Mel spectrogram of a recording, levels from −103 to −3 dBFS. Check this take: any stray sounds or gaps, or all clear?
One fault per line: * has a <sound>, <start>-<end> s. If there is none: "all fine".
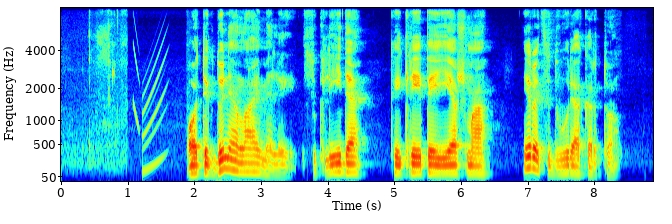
* has a chirp, 1.1-1.6 s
